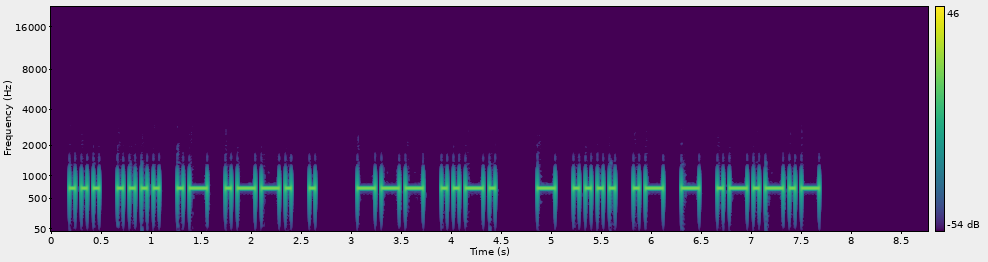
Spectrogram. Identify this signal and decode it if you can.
Morse code, heard as a keyed tone, about 20 wpm, 700 Hz. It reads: SHAPE OF THAT.
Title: Sentences from Top 1000 Words - Review Part 3 - 20wpm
